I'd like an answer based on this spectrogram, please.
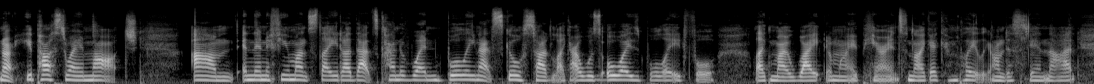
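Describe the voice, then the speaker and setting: In an Australian accent, a woman speaks fairly quickly at a medium pitch with monotone, flat intonation. The recording is very clean, with a silent background. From Far North Queensland, Australia. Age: 20s. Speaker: community radio presenter. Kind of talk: personal testimony interview. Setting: radio studio.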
